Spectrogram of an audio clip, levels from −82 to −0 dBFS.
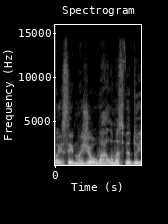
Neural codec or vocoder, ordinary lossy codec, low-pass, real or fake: vocoder, 44.1 kHz, 128 mel bands every 512 samples, BigVGAN v2; AAC, 64 kbps; 14.4 kHz; fake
